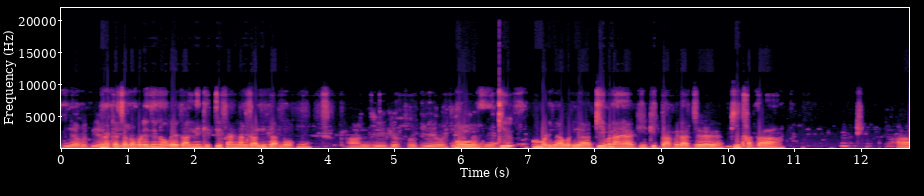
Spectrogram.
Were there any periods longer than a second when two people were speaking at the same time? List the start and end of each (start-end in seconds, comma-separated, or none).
none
